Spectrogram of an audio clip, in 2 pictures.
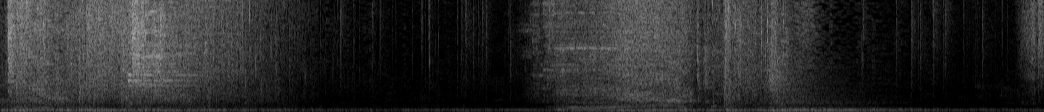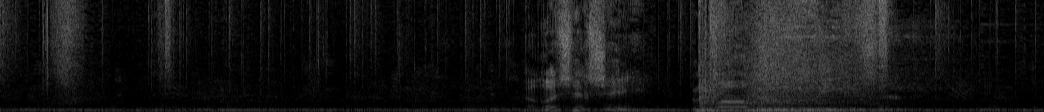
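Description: A card game makes bright magical whooshes and chimes as cards are played.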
